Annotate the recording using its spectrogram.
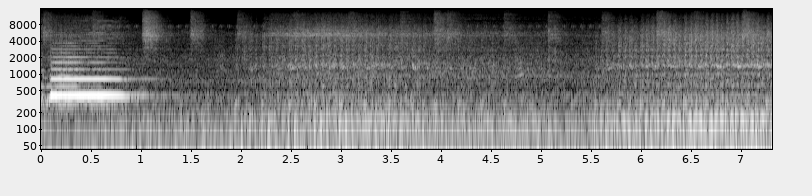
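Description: A diesel train rumbles as it approaches along the tracks.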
